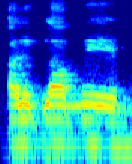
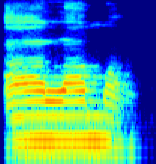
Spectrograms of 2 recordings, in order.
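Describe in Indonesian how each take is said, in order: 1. Setiap nama huruf diucapkan terpisah. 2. Hurufnya digabung menjadi satu kata pendek. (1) "kalau di surah Al-Baqarah alif lam mim" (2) "orang yang nggak biasa atau jarang membaca Al-Quran, dia pasti akan membaca ini alama"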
